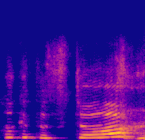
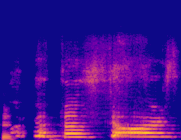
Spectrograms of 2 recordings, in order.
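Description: First: High, loud wonder, imitating him; mock awe. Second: High, loud, slow outraged echo; retold fury. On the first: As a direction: gush like an awestruck passenger. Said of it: "They're so beautiful". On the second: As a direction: throw his words back, drawn out and furious. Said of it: "I was so mad".

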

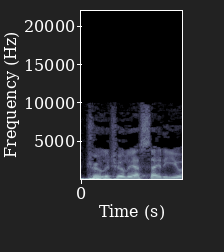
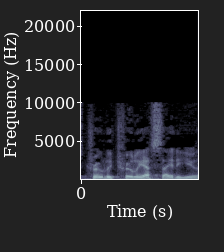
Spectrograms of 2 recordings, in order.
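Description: First: "Truly, truly" burst out much louder and higher; with great emphasis. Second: Said in the usual way. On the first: Shown as a demonstration. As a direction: hit "Truly, truly" hard, like a proclamation. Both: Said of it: "it's with emphasis".

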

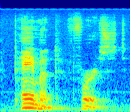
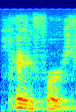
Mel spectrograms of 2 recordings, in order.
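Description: First: Each word dragged out slowly and heavily; slow demand. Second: Louder, pitched-up barked order; loud demand. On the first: German guard to emigrants, slow firm demand. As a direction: make him wait on every syllable. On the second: German guard to the crowd, loud barked order. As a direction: shout it so nobody can miss it. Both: Acted.

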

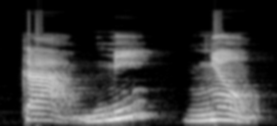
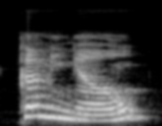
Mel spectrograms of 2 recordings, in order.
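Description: First: "Caminhão" slowly split into three separate syllables. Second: Said in the usual way. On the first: Shown as a demonstration. Teacher separating syllables for pupils, "Caminhão" said syllable by syllable. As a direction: break "Caminhão" into ca, mi, nhão with pauses. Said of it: "separe as sílabas". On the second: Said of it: "três sílabas".

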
